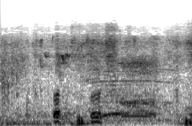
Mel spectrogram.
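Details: A welcoming group of goats greeting joyfully: a brief tonal note, then a longer, steady, mid-pitched bleat lasting about half a second, over constant background hiss.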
